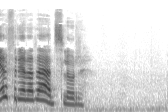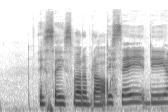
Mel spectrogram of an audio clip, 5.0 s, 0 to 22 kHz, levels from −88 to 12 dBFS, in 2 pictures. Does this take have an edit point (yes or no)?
no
